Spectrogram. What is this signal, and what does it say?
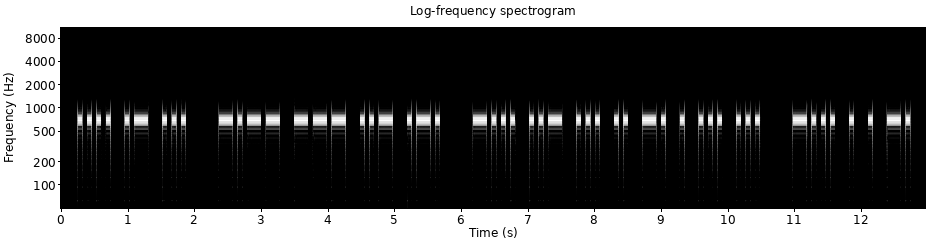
Morse code, heard as a keyed tone, about 17 wpm, 700 Hz. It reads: HAS YOUR BUSINESS BEEN
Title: Sentences from Top 1000 Words - Review Part 6 - 17wpm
